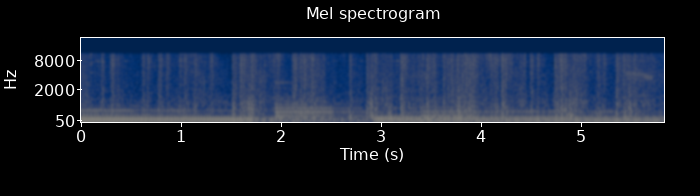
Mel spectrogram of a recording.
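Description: Steady clip-clop of horse hooves at a walking pace in the video game The Last of Us, under a low droning background hum, fairly close and continuous.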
